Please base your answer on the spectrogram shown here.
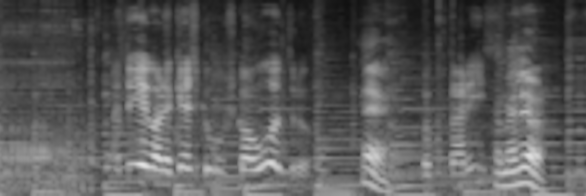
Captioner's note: chainsaw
